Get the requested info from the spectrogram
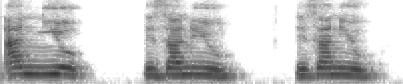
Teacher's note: it is a nasal sound because when you pronounce it, you can actually feel it here from your nose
